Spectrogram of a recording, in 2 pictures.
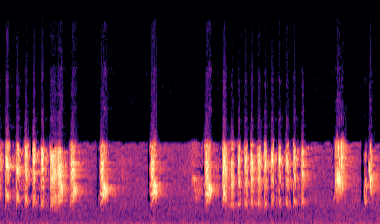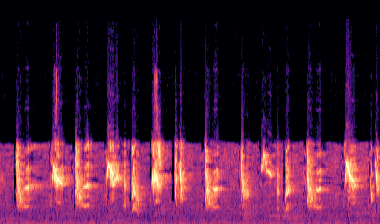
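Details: Pet long-tailed shrike singing a training master song: fast buzzy rattled trills at first, then a run of separate sharp high notes repeated about twice a second.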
